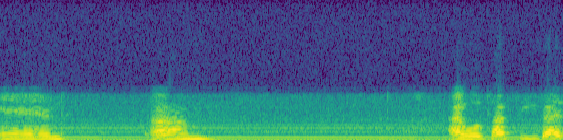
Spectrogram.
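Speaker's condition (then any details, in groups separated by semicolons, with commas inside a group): Cerebral palsy; sometimes affected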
